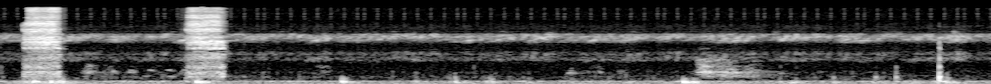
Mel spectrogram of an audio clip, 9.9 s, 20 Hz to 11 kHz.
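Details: Barn owl in Owl Box C at night, 19 February 2024, during one-on-one feeding of an older owlet: two short harsh hissing screeches open the recording, then only a steady drone with faint scuffling and soft knocks.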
